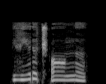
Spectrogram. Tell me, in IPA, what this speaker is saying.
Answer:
vʲøɾøt͡ʃʼɔː ŋə

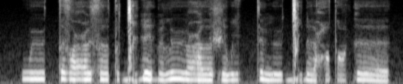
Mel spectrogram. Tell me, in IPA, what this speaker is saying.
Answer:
wʉːtːɘzɔ ʕʏsəːtəɡ͡ǀi ɗeɓʏ lʉː ʕəːʃewi tːʏŋʉː ɡ͡ǀiɗɘːħɔtˤəː kɘː

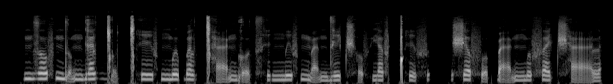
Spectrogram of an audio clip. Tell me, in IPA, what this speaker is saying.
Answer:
nzofndo̰ ŋɡɛlɡ͡ǀo̰ ǀʰifŋ͡mɯɓəl ǀʰæ̰ŋɡo̰t͡sʰi ŋ͡mifŋ͡mæ̰ ndit͡ʃʰo̰fjɛfǃʰif | ʃəfo̰ k͡pæ̰ŋ͡mɯfɛ t͡ʃʰæ̰l

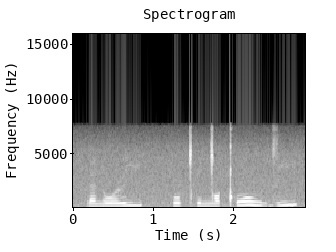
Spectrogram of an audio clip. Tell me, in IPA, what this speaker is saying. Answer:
ɾænoːɭi | oǀʰeŋ͡ǀɒǃʰoː wṳd͡zi

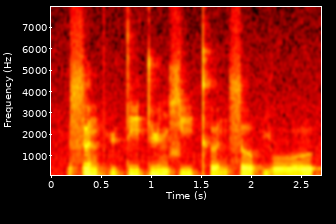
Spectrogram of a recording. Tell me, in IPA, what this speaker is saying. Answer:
sə˥˩npʰy˩ t̪i˥t̪y˥˩nɕi˧˥kʰə̰˨˩n sɤ˥˩ pjo˧˥ʊ̯

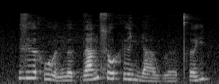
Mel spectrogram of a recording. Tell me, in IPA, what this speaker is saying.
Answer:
zɨ˧ə̯hwu˧˩ə̯ ŋəː˨˩k̚za˨˦nso˨˦ hɨ˧ə̯ɲa̤ː˨˩wlə̤ː˨˩ t̪ʰə˨˦j

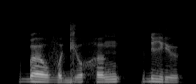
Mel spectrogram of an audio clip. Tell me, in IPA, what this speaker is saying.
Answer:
ɓœo̯və ɡʲʉo̯həŋ | ɗiɾʲʉ

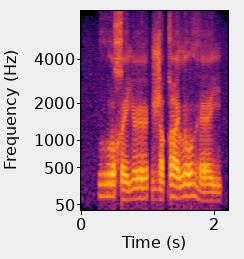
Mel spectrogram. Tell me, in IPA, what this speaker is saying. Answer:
ɦu˧χɪ˨jø˧ | ʒə˨qɛ˧lo˦ ɦɛ˨j

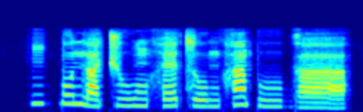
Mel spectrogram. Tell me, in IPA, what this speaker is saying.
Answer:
i˦k͡po˦na˨ t͡ʃu˨wũ˨hɛ˨˦t͡soː˨ŋ hã˦puː˨ ɡaː˨

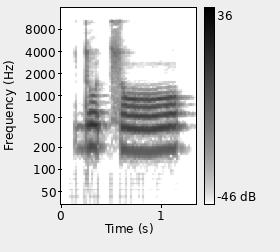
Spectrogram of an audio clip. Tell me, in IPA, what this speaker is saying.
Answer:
do˧t̚sɔː˩˧

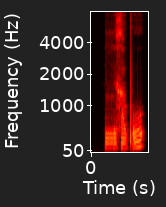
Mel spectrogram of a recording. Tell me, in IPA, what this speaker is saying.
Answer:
lːɪxaʊ̯pʼo

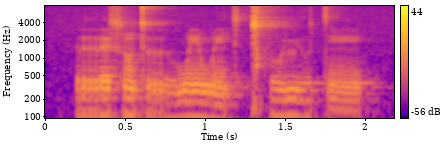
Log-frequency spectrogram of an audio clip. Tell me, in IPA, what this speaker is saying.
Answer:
rə˨sõ˨t ro̤˨wẽ˨ wẽ˨t͡sǀʰo̤˦lʲo̤˦ tẽ˨

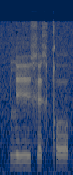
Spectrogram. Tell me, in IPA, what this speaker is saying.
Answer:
lɪːxɛxǃɔ

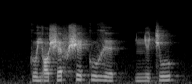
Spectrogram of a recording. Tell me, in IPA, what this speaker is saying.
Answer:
kʊ˩jɔ˩ʃɛ˧fʃe˧ ku˧ɣɪ˩ | ɲɪ˩cu˧

